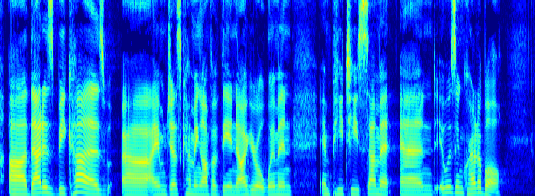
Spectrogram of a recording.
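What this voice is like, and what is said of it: Voice strained and starting to go. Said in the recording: “you can probably hear my voice is starting to go a little bit”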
